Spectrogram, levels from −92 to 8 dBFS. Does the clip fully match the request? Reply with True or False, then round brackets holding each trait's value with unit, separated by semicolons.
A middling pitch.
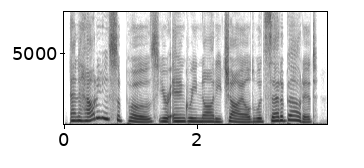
False (240 Hz)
